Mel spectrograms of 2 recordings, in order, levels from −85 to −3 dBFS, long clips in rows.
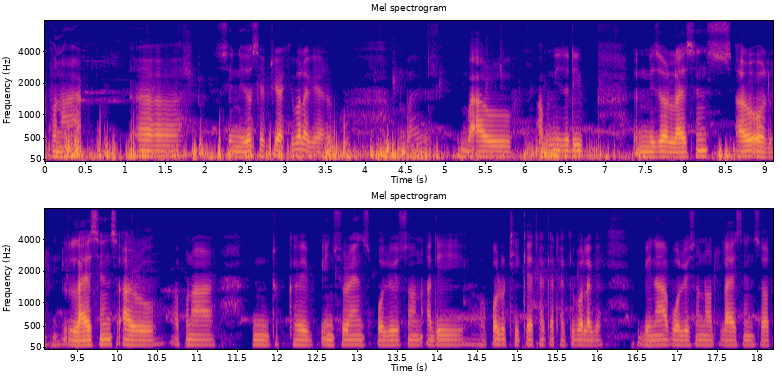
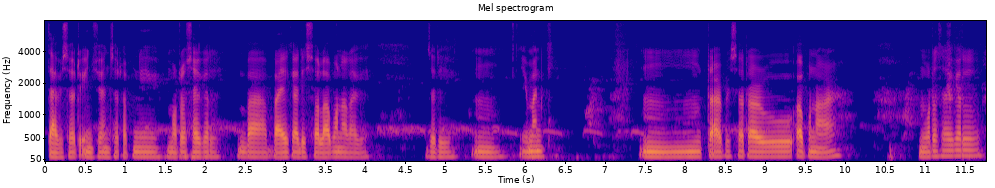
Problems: background sounds at intervals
